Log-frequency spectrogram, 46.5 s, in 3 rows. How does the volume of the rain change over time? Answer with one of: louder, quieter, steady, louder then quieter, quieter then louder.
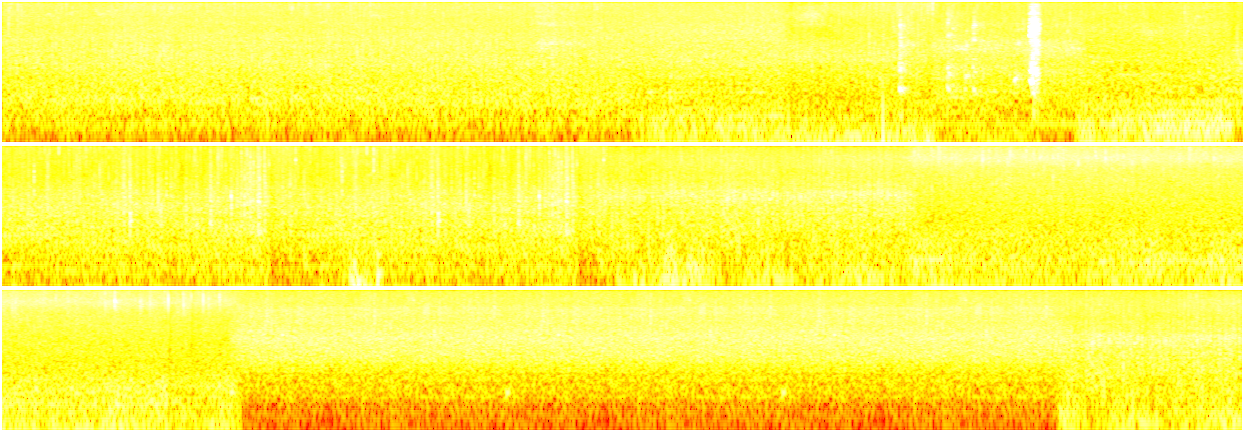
steady.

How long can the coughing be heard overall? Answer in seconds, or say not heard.
2 s.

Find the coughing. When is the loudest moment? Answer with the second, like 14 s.
13 s.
